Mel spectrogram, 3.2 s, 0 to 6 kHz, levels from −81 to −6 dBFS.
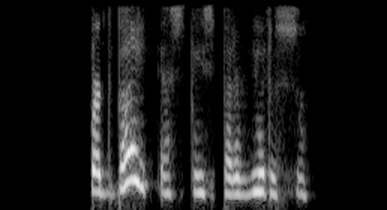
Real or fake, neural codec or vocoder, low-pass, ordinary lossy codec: fake; codec, 24 kHz, 1.5 kbps, HILCodec; 5.4 kHz; AAC, 24 kbps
